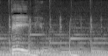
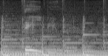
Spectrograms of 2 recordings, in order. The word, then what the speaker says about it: debut: on the first syllable debut debut in american english the stress would be on the second syllable debut debut number five in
